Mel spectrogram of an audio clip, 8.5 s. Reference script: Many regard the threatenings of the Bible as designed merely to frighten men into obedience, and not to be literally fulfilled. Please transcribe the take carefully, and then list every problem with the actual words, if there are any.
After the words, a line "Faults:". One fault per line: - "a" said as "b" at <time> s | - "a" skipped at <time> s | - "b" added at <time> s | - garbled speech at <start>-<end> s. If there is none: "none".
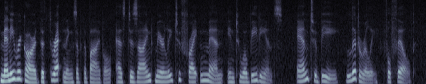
Many regard the threatenings of the Bible as designed merely to frighten men into obedience, and to be literally fulfilled.
Faults:
- "not" skipped at 6.2 s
